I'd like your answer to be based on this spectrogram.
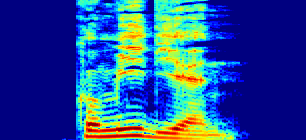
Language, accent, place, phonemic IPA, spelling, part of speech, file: German, Germany, Berlin, /kɔˈmiːdiən/, Comedian, noun, De-Comedian.ogg
- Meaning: 1. comedian 2. female comedian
